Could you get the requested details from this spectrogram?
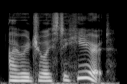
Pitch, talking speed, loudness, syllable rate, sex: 195 Hz, 235 wpm, -15 LUFS, 6.9 syllables/s, female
